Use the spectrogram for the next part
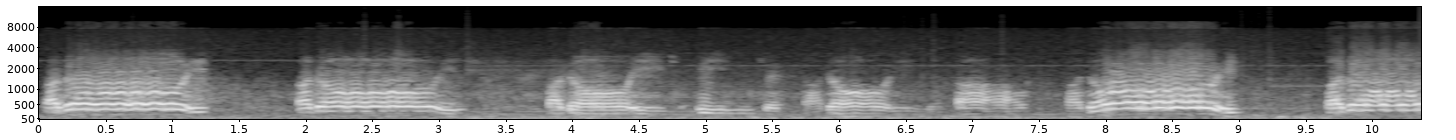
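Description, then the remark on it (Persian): A lone voice, that of guerrilla leader Hamid Ashraf, sings the recorded anthem of an Iranian guerrilla organization that opposed the Shah before the 1979 revolution, set to the rhythm of the Palestinian national anthem: steady, rhythmic phrases, loud sustained notes separated by brief pauses, no clear instrumental accompaniment. “اما یکی دیگه از سازمانهای چریکی مهم مخالف شاه پیش از انقلاب هم سرودی داره که با صدای رهبر این تشکیلات یعنی حمید اشرف ضبط شده”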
